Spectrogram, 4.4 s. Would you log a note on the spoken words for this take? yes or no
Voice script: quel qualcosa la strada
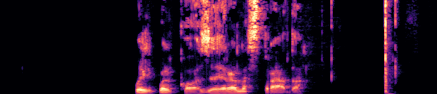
yes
